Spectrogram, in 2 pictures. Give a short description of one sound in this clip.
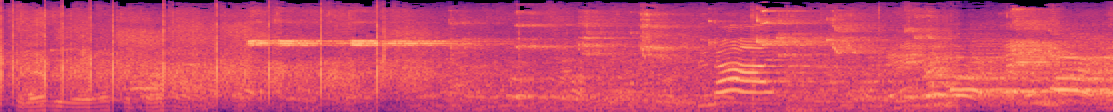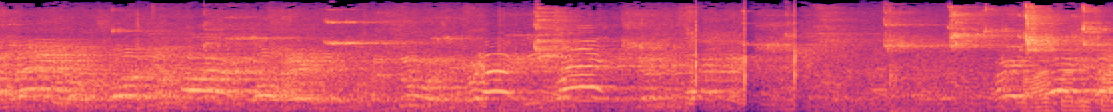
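Spectators and players shout and chatter in a large echoing gym.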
